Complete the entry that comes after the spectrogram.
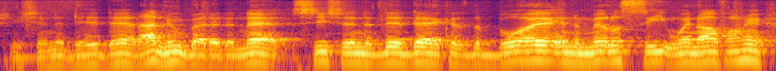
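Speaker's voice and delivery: ordinary delivery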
